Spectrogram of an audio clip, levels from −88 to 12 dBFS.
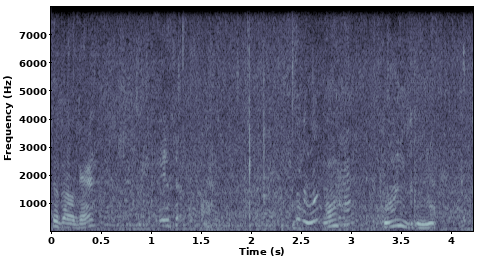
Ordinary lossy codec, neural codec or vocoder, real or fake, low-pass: none; codec, 16 kHz, 4 kbps, X-Codec, HuBERT features, trained on balanced general audio; fake; none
